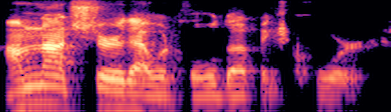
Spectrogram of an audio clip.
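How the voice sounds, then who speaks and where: A man acting an evasive, awkward novelist in a comedy-drama table read, halting and defensive, with stammers. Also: lowish voice, pushed and bright. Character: Michael, evasive, awkward novelist visiting his ex.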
